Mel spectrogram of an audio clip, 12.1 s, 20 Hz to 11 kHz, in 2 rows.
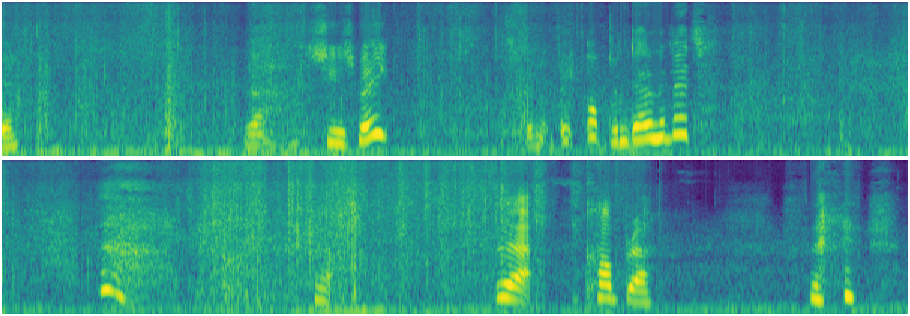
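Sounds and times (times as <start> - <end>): rustle: 0.0 - 10.5.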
